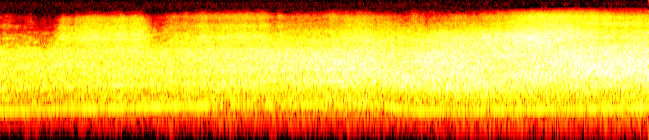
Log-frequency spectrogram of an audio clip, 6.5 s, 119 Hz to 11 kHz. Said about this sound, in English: We could just do 5-minute segments of no talking and just record it. Like, this is the sound of the street in New Jersey.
